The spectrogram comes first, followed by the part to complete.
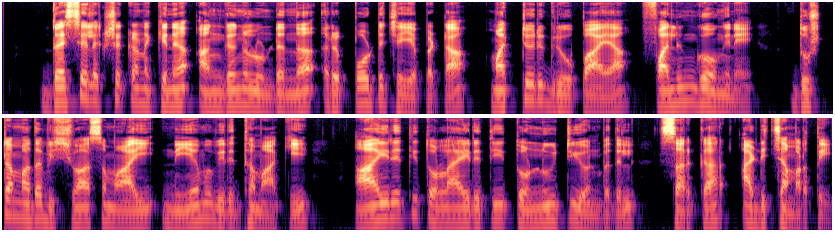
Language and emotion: Malayalam, neutral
